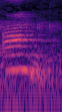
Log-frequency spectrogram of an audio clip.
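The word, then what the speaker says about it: आङ्: क्यों देना है, क्योंकि ये उपसर्ग है आंग। वो आंग का अंगा, लास्ट में जो अंगा हलंत रहता है ये गायब हो जाता है या साइलेंट होता है, लुप्त हो जाता है जब इसका प्रयोग बनाते हैं।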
